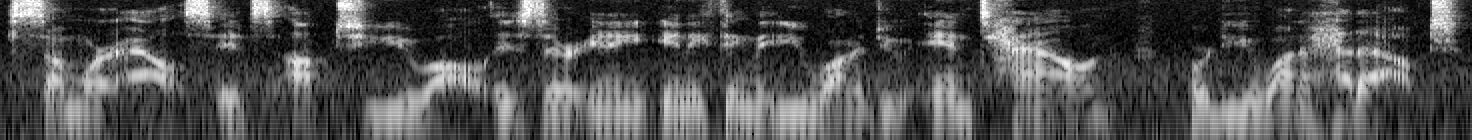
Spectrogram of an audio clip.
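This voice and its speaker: A man running a tabletop game as game master, narrating casually and explaining things conversationally. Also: moderate pace. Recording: steady low rumble and hum behind voice.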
